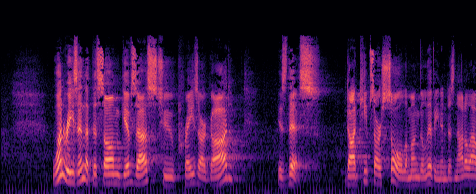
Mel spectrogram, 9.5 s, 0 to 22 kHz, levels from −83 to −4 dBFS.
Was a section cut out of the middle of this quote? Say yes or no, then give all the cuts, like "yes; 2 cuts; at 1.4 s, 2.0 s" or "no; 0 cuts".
no; 0 cuts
